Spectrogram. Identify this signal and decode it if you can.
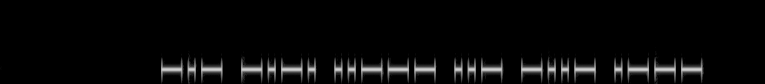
Morse code, heard as a keyed tone, about 18 wpm, 700 Hz. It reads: KC2UXJ
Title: Speed Racing - USA Call Signs 15wpm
